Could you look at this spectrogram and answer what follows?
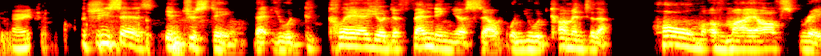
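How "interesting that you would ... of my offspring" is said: deep, scornful, menacing ancient dragon voice. Game master voices a mother answering those who slew her offspring; booming dragon mother voice.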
